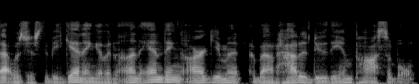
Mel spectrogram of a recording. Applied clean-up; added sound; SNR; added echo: neural mask model Resemble Enhance denoiser.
